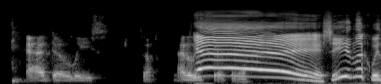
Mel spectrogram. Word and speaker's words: Adolis: It does appear to be pronunciated Adolis.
